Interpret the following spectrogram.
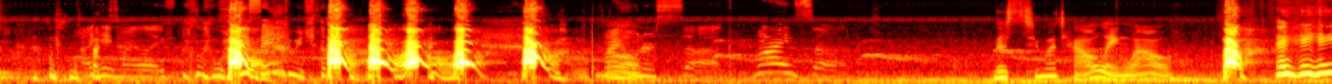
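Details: A miniature red poodle lets out a run of sharp, yipping barks that shift into wavering, howl-like cries aimed at other dogs.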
